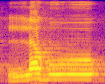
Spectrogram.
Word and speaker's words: لہو: اصل میں اس کے اندر ایک واو ہوتا ہے. کیا ہوتا ہے؟ واو چھپا ہوا ہوتا ہے. تو کیسے پڑھیں گے؟ لہو.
